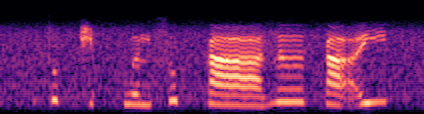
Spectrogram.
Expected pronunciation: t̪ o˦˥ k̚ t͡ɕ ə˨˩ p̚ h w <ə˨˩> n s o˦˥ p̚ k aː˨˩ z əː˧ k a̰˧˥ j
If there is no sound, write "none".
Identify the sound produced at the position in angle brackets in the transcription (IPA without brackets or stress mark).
ə˨˩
